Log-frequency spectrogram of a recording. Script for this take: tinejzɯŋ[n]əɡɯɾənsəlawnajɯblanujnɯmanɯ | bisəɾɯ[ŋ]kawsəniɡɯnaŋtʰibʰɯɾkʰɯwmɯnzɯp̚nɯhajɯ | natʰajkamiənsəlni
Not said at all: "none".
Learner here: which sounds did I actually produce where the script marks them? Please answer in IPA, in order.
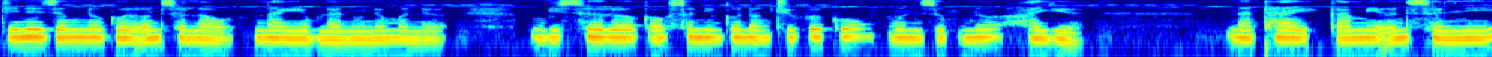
n, none

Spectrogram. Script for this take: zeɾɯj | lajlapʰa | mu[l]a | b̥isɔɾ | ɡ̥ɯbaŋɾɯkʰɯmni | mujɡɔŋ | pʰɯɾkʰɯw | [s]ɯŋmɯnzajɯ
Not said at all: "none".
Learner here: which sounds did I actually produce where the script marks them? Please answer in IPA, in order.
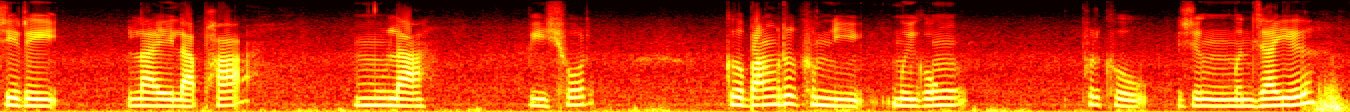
l, z

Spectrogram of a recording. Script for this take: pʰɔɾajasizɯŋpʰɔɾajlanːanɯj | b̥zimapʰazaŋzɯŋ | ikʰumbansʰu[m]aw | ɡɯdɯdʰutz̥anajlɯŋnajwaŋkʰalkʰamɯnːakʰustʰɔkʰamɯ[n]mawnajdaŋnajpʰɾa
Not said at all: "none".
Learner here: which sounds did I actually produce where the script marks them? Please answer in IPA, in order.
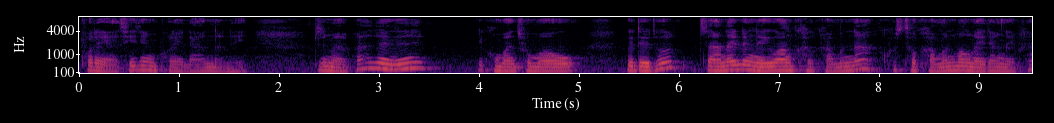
m, n

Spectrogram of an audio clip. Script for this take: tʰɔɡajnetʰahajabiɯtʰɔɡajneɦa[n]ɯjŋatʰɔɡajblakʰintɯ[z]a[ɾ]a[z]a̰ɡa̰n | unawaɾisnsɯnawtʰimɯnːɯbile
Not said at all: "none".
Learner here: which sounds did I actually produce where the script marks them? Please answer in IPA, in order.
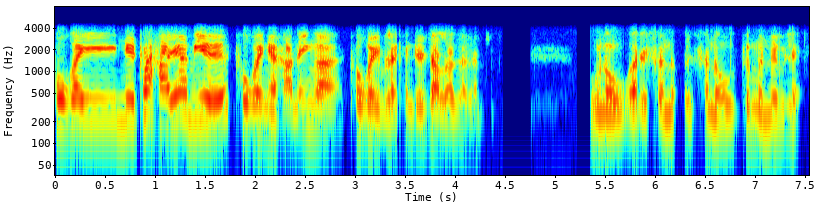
n, z, l, z

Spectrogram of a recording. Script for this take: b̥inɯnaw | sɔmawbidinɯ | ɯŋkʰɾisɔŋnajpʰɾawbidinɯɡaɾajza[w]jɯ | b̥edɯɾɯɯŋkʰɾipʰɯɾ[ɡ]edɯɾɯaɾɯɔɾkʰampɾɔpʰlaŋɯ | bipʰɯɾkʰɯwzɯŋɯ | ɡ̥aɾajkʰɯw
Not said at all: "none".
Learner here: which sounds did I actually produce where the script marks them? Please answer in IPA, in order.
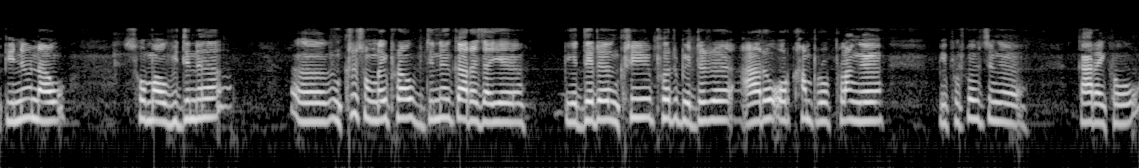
none, b

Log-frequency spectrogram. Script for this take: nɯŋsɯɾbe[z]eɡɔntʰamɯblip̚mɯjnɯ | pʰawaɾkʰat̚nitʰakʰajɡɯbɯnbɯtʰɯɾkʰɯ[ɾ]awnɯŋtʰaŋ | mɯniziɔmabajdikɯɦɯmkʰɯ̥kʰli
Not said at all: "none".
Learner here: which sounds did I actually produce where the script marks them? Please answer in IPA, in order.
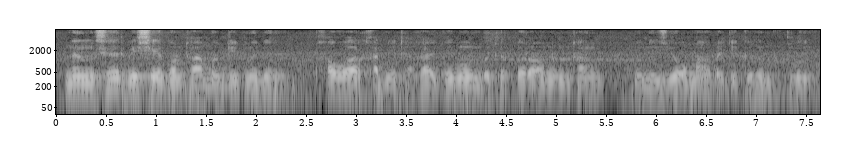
s, ɾ

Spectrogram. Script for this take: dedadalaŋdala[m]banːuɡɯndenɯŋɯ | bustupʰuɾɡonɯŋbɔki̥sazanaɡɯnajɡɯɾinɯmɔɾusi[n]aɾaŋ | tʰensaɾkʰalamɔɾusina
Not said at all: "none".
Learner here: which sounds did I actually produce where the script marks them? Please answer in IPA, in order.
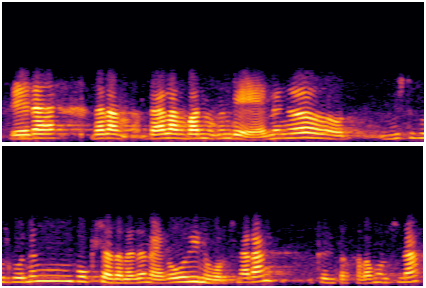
ŋ, n

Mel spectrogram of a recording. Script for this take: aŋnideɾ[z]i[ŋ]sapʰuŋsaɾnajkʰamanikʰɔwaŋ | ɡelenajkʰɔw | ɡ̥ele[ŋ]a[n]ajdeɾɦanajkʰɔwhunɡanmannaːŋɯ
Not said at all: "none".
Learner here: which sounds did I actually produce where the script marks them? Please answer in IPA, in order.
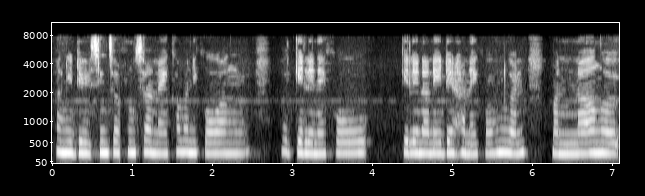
s, ŋ, n, n

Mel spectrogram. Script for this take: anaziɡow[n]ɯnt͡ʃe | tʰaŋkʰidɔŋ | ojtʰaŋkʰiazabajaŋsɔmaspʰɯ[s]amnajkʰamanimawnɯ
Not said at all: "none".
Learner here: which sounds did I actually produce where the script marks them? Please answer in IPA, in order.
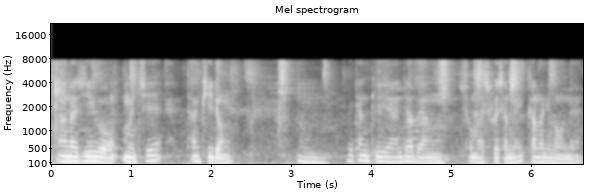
m, s

